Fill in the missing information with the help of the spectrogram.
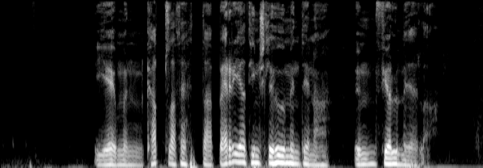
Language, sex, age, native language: Icelandic, male, 20-29, Icelandic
